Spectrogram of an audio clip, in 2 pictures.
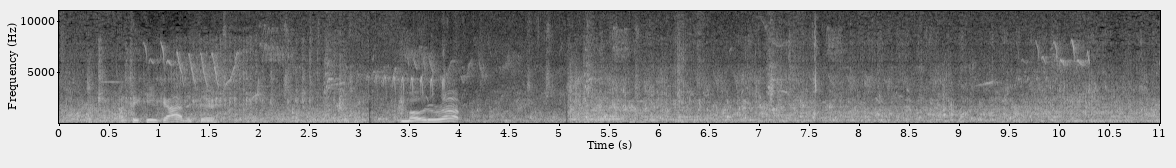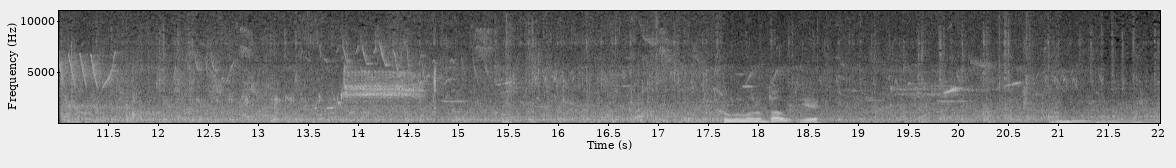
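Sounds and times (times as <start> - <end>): birds chirping: 0.0 - 22.0
outboard motors running slowly: 0.0 - 22.0.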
